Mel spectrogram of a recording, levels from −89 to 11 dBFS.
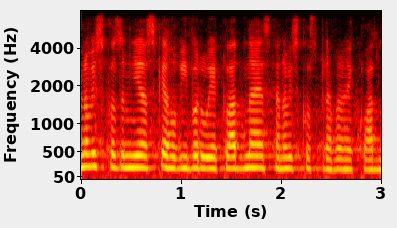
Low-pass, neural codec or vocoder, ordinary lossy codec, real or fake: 7.2 kHz; codec, 16 kHz, 4.8 kbps, FACodec; Opus, 24 kbps; fake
